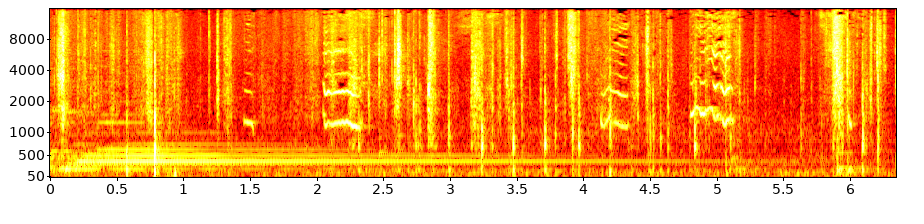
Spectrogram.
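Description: Background music with long held notes. Over it, a long-coat Chihuahua puppy gives a few short high squeaks, about two, four and five seconds in, among scattered light clicks, with one sharper click just under a second in.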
